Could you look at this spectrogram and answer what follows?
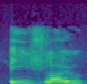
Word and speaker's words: Bigelow: Now, is it pronounced Robert Beaslo or is it Bigalow? I think we're going with Bigalow. I think we're going with Bigalow.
